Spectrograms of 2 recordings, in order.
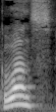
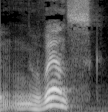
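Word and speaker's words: Vance: Ну, по крайней мере, намекнул на то, что есть такой замечательный вице-президент, как Ванс или Венс. По-разному эту фамилию произносят в России.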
